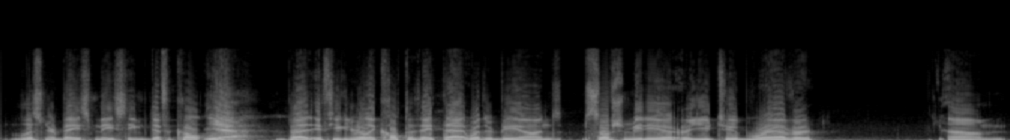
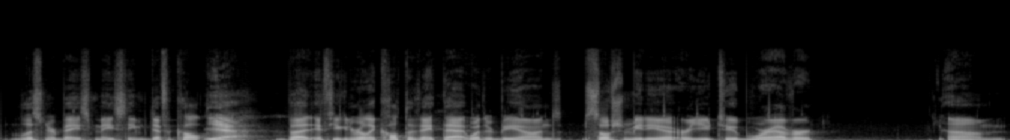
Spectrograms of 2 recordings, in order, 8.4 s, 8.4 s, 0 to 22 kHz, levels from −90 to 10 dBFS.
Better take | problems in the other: second | distortion; heavy; 7 dB below the speech

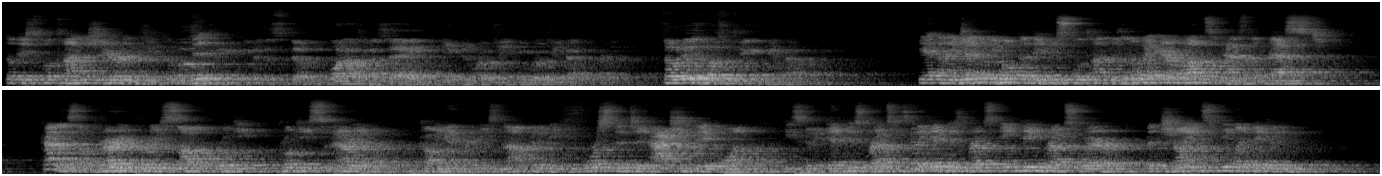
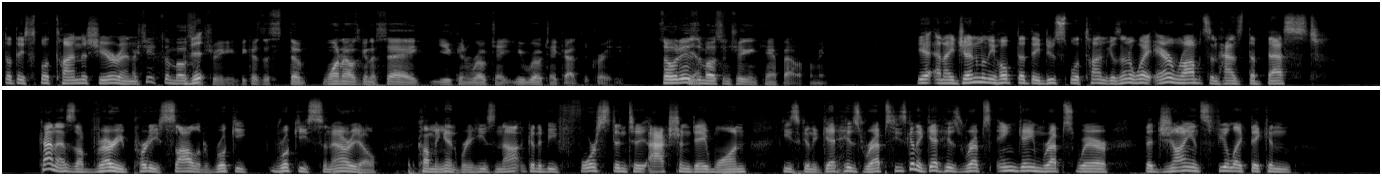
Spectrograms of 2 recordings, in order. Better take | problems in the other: second | off-mic speech; far // room echo; strong; dies away in 2 s

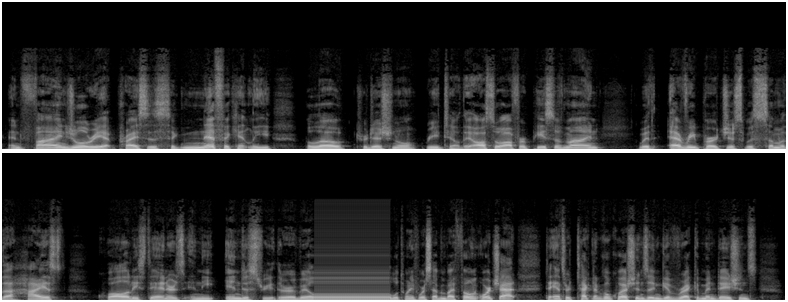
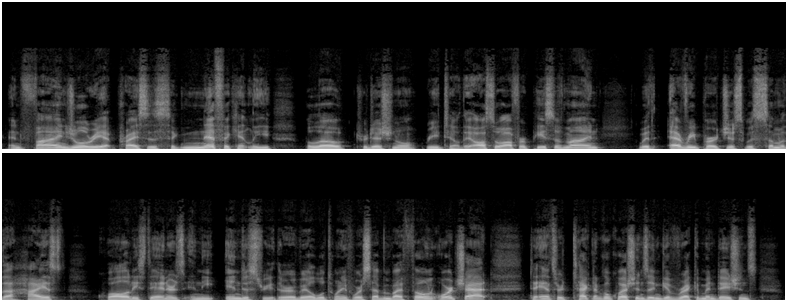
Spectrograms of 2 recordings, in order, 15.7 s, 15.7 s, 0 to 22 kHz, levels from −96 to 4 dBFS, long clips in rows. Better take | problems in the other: second | audio freezing; at 11 s for 1 s

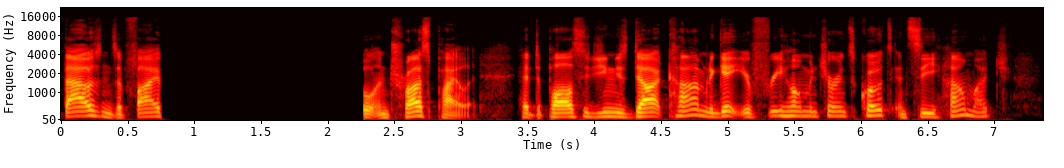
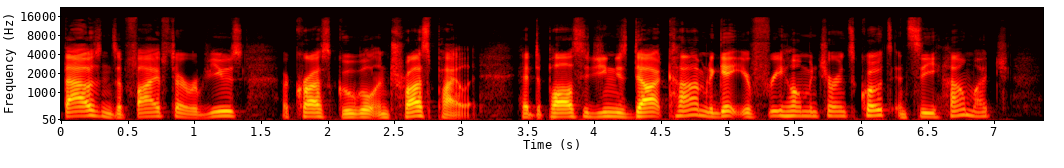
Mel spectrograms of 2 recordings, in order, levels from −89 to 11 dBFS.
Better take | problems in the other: second | audio cutting out; at 1 s for 1.5 s

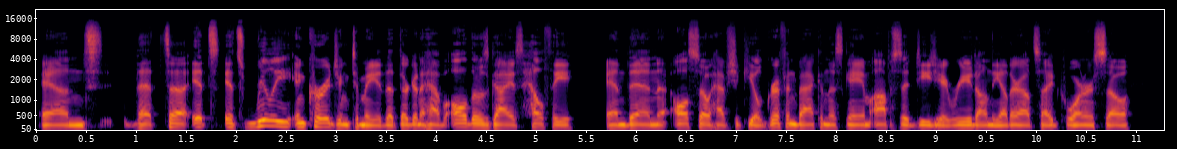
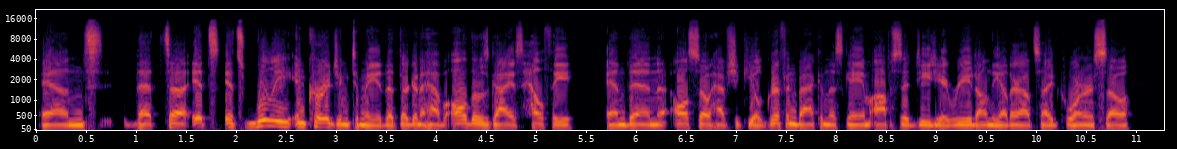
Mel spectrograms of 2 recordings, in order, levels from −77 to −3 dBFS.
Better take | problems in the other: first | distortion; slight; 8% of the sound clipped

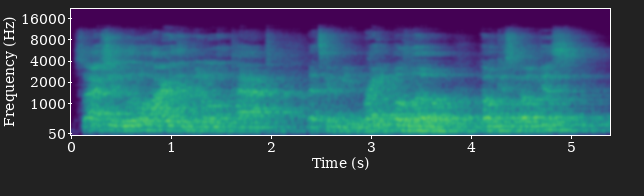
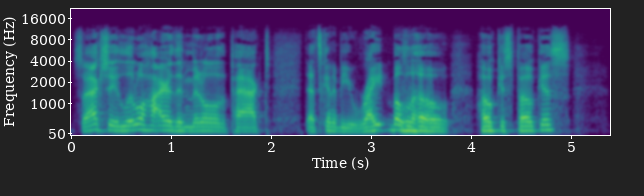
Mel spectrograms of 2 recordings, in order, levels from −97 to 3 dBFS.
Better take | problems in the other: second | off-mic speech; far // room echo; strong; dies away in 1.7 s

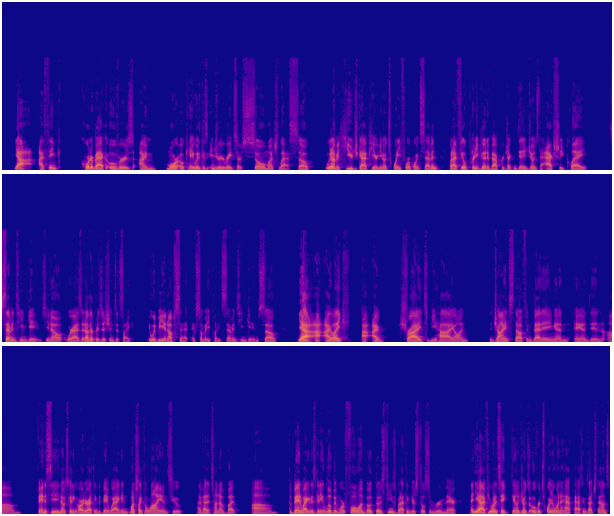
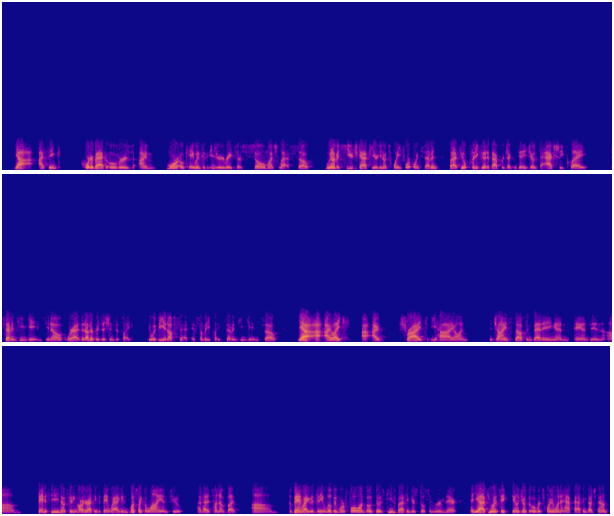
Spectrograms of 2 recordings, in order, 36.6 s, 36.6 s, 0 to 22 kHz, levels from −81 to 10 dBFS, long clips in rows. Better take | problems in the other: first | phone-call audio

